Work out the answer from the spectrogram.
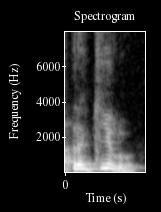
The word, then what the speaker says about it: tranquilo: outro caneco tchau tranquilo tranquilo é descrito com trema tranquilo nos dois pontinhos aqui no tema não tem mais o trema Mas eu continuo pronunciando com o seu existe isso né eu vou falar tranquilo ai tá tranquilo tá tranquilo continua com esse mesmo som mas a coisa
